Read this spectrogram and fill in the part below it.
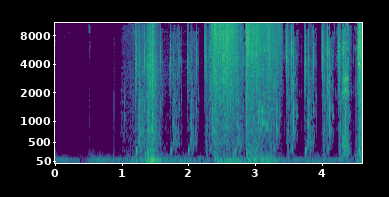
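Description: Video game shots pop and splat in quick bursts.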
